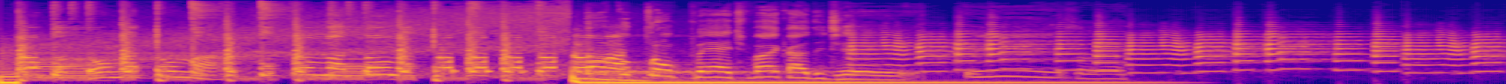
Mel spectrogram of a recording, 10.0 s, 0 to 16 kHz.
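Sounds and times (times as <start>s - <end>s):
trumpet riff in funk track: 0.0s - 10.0s.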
